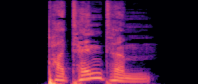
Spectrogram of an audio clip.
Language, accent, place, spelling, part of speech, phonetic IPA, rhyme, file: German, Germany, Berlin, patentem, adjective, [paˈtɛntəm], -ɛntəm, De-patentem.ogg
- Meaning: strong dative masculine/neuter singular of patent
